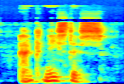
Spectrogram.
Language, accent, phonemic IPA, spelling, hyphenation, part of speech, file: English, Southern England, /ækˈniːstɪs/, acnestis, acnes‧tis, noun, LL-Q1860 (eng)-acnestis.wav
- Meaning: The section of an animal's skin that it cannot reach in order to scratch itself, usually the space between the shoulder blades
